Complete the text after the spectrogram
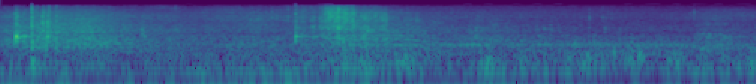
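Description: Snow sprays loudly as a skier skids to a stop.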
